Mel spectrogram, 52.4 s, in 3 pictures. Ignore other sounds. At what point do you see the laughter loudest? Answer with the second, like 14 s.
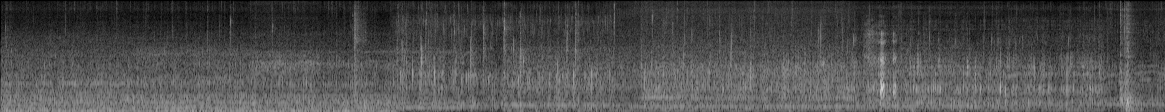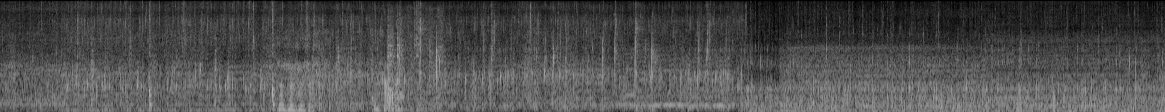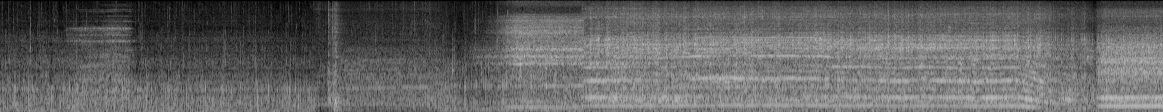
13 s.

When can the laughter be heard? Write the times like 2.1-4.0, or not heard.
12.9-13.4, 21.6-23.6, 49.1-49.6.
